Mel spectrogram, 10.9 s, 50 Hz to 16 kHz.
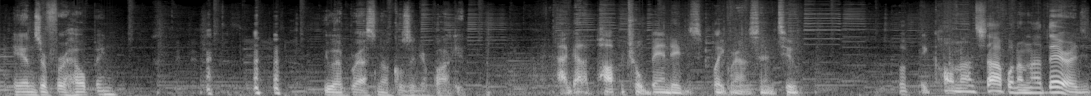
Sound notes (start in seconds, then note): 2.4 O'Donnell laughing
